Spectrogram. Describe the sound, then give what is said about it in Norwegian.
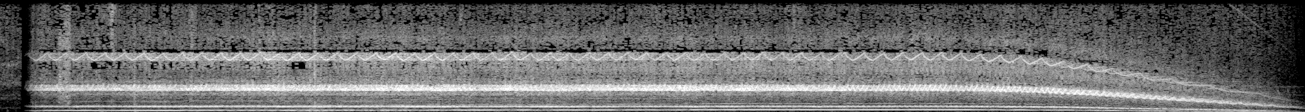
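A time machine sound effect: a loud, sustained electronic drone with bright overtones, pitch creeping slightly upward for about ten seconds before sliding downward as it powers down. “Vi tar oss og hopper inn i tidsmaskinen, og så kaster vi oss uti”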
